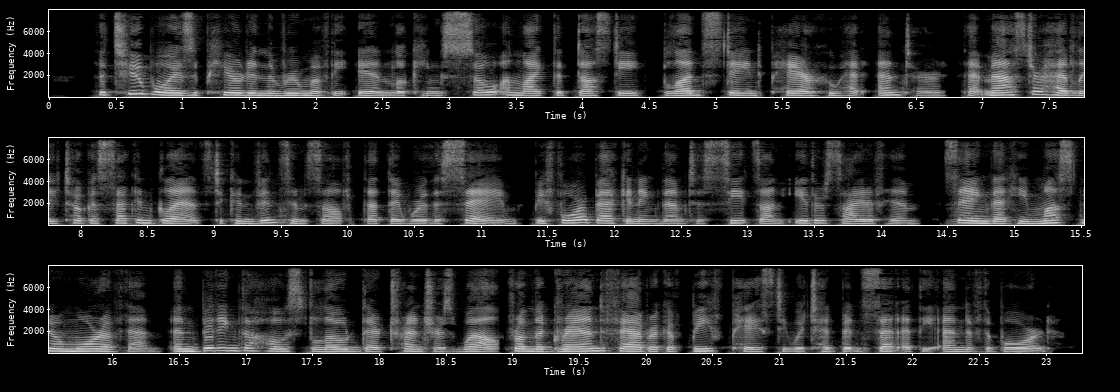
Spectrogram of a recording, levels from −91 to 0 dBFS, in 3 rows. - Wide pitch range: No, average, 3.3 semitones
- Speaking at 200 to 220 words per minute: Yes, fast, 205 wpm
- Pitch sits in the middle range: No, high, 200 Hz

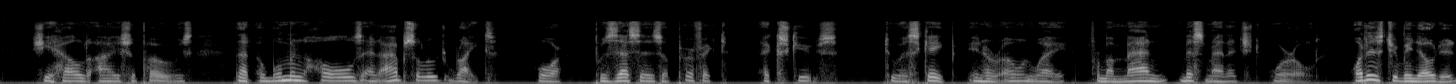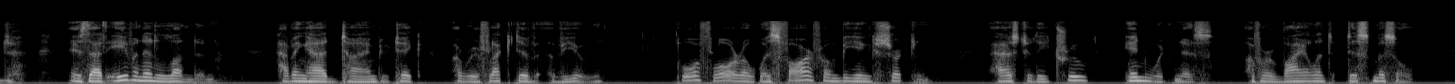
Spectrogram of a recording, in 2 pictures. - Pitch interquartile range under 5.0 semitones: Yes, average, 4.0 semitones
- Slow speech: Yes, slow, 125 wpm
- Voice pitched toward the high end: No, medium, 140 Hz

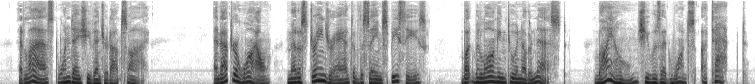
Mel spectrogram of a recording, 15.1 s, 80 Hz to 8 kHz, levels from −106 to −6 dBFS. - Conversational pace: No, slow, 125 wpm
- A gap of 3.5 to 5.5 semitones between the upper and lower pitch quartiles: Yes, average, 4.0 semitones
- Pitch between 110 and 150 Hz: Yes, medium, 140 Hz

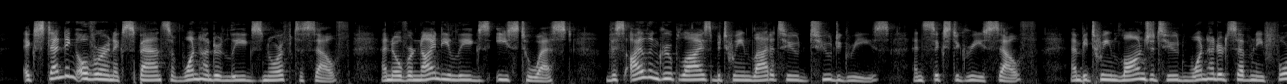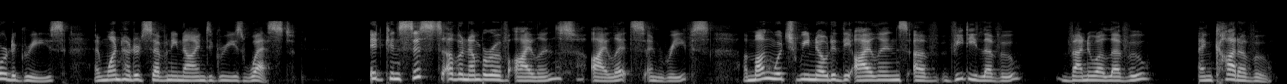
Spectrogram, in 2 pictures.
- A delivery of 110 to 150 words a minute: Yes, average, 140 wpm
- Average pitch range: Yes, average, 3.5 semitones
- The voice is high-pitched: Yes, high, 200 Hz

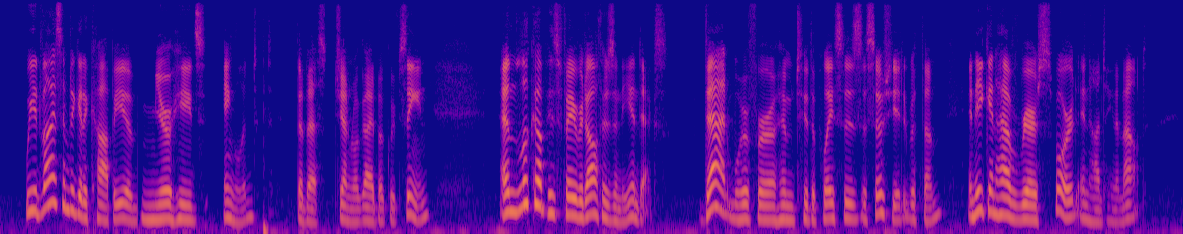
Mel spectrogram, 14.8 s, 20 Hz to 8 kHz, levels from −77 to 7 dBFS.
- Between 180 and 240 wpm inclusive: Yes, average, 185 wpm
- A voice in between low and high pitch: Yes, medium, 150 Hz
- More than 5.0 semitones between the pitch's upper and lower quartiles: Yes, wide, 5.5 semitones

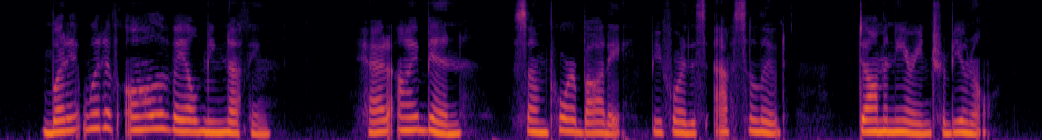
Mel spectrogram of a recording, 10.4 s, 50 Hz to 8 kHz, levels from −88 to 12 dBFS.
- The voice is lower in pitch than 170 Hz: No, high, 235 Hz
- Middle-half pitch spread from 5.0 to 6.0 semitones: No, average, 2.9 semitones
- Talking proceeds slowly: Yes, slow, 110 wpm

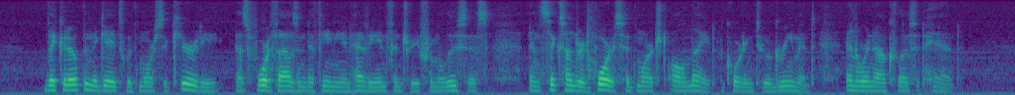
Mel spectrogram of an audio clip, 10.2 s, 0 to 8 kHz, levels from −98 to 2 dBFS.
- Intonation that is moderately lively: No, narrow, 2.3 semitones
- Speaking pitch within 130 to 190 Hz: Yes, medium, 140 Hz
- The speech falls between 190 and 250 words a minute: Yes, average, 195 wpm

